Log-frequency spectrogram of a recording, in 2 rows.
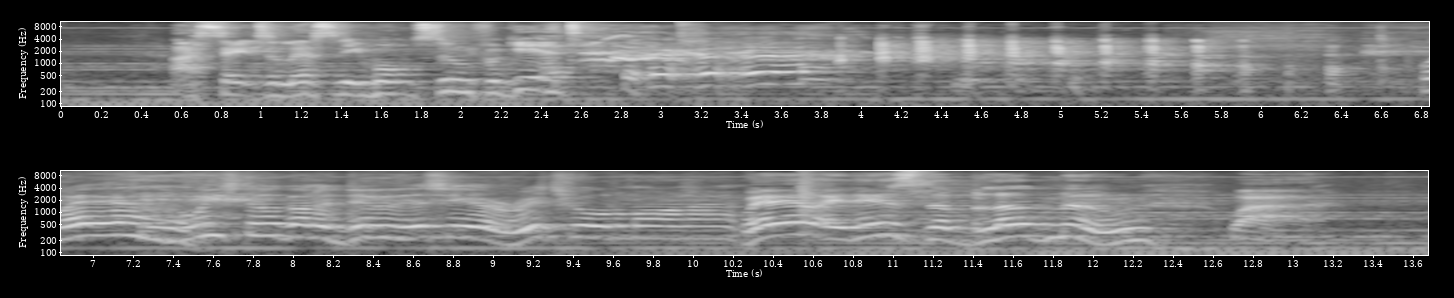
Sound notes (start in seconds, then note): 2.4 cackling laughter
